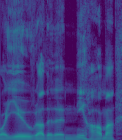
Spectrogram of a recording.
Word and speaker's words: 你好: The super famous 你好. Do pronounce the H, by the way. Don't make the beginner's mistake you get laughed after at.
